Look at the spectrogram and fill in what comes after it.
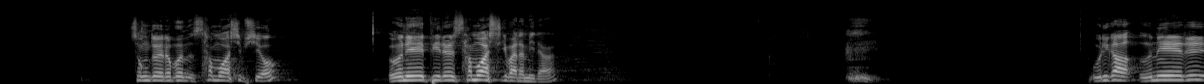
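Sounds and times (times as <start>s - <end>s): faint breaths: 5.6s - 6.4s
man clearing his throat: 8.4s - 8.9s.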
